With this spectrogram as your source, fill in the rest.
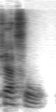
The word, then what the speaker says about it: castle: Bien ça se prononce castle.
